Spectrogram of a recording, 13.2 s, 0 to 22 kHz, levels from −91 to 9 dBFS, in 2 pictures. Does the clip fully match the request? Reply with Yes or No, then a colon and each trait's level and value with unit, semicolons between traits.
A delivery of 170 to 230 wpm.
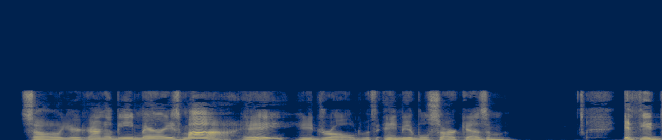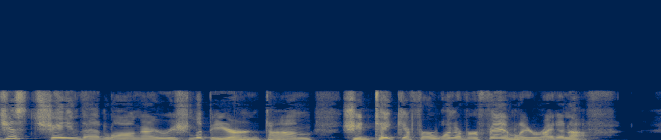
No: average, 150 wpm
